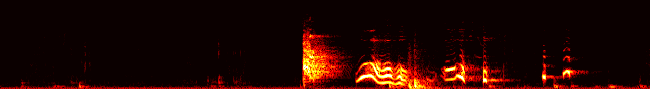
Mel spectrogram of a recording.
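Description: A puppy barking several times in quick succession, starting about three seconds in.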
